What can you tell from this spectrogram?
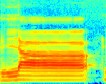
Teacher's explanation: तो ल जो है दोस्तों पार्श्विक व्यंजन की श्रेणी में आता है, क्योंकि इसमें वायु जो है जीभ के दोनों पार्श्वों से निकलती है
